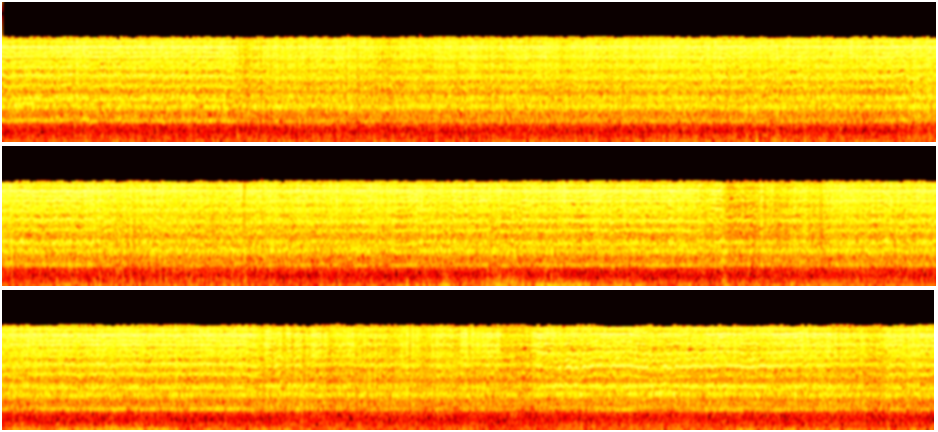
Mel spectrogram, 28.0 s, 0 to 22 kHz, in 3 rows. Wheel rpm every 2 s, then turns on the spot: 160, 160, 160, 160, 160, 170, 160, 160, 160, 160, 160, 160, 160, 160.
none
